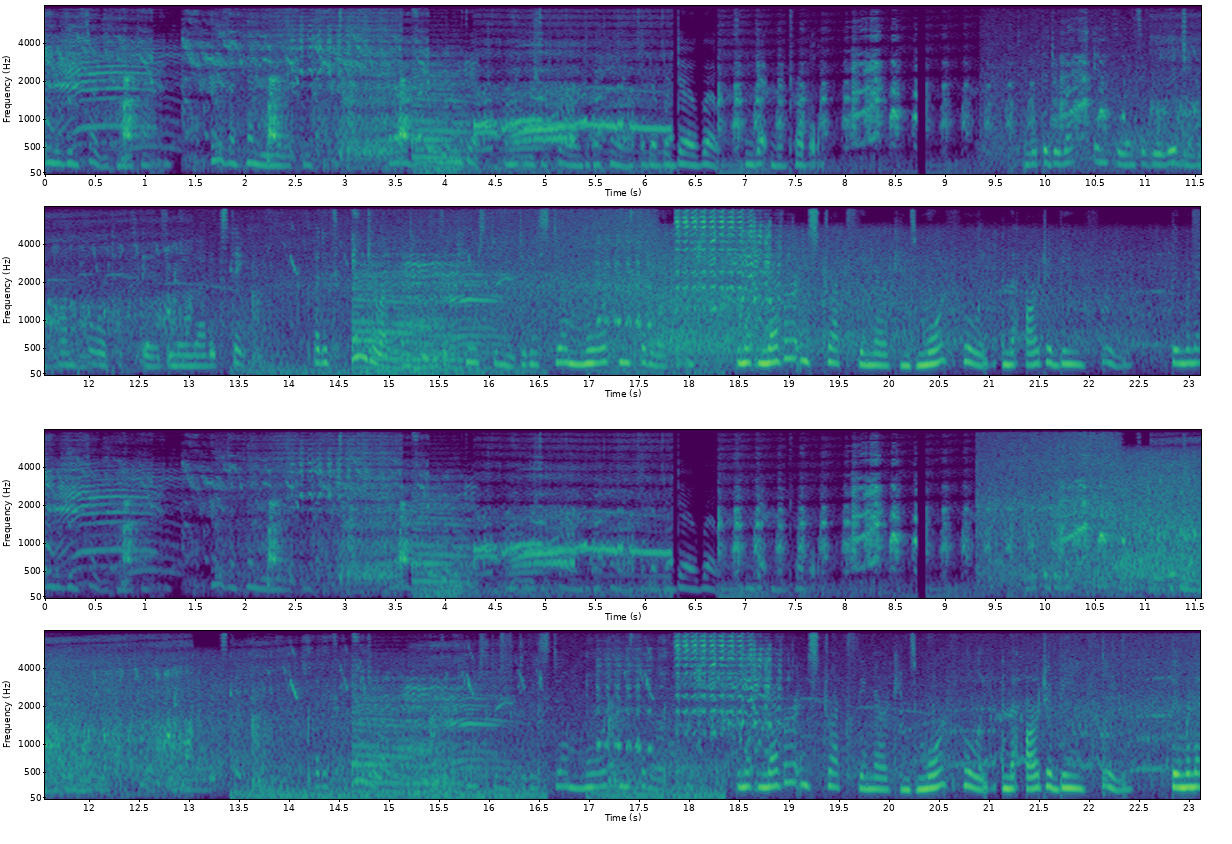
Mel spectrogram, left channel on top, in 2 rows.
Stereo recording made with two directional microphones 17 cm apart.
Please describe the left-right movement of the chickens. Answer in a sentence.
In this clip you hear the chickens go from the left side to the right.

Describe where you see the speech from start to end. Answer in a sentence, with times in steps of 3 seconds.
In this clip you hear the speech on the left from 0 s, in the centre from 18 s and on the right from 21 s.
